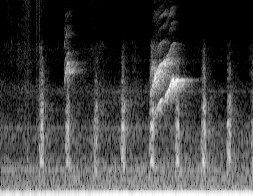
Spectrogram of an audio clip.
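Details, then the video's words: Among rapid soft clicking and tapping, a domestic canary gives one bright rising whistled call midway, over a steady low hum. "domestic canary birds"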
